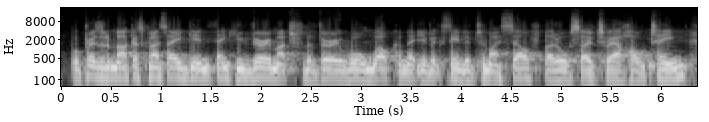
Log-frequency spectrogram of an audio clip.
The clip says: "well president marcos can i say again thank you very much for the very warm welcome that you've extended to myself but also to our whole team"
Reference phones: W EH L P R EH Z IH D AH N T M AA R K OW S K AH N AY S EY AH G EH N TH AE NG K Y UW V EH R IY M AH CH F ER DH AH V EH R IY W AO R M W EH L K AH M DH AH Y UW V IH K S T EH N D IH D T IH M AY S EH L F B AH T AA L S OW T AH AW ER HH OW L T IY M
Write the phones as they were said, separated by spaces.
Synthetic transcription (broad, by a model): W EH L P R EH Z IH D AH N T M AA R K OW S K AH N AY S EY AH G EH N TH AE NG K Y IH V EH R IY M AH CH F ER DH AH V EH R IY W AO R M W EH L K AH M DH AH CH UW V IH K S T EH N D IH D T IH M AY S EH L F B AH T AA L S OW T AH AW ER HH OW L T IY M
